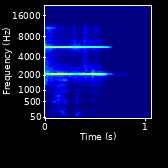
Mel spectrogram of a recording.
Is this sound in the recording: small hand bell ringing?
yes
